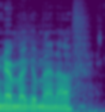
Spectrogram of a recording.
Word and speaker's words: Nurmagomedov: Nurmagomedov.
